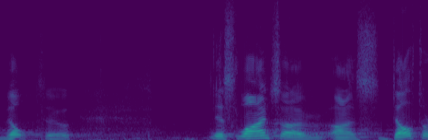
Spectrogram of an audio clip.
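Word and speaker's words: Wild 2: the comet built to spelled wild too it's pronounced built to this launched on a delta rocket and it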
